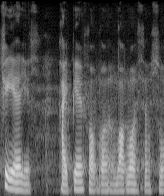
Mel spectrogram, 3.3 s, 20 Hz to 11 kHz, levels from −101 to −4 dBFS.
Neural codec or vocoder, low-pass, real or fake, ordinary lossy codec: autoencoder, 22.05 kHz, a latent of 192 numbers a frame, VITS, trained on one speaker; none; fake; none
